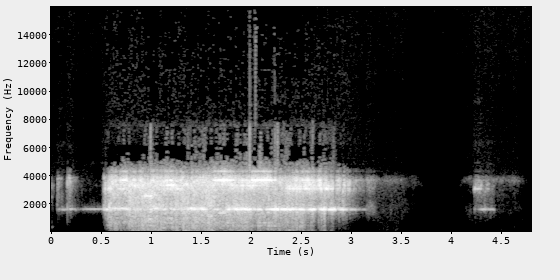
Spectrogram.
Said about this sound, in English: Is that a string of bells? No, that's just four open faced bells called oh. team bells. They're Canadian. But uh, but listen to them. This bell has a lovely. They, they oh, just listen to how long they ring.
